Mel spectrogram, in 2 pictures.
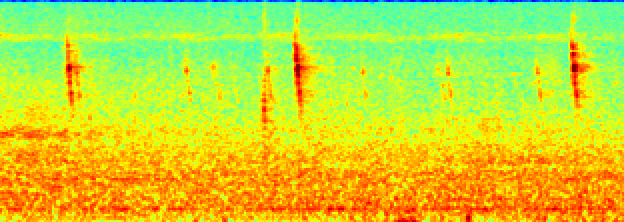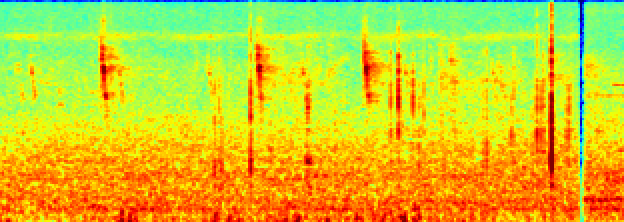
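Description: Small birds chirping, short high calls every second or two over a faint steady outdoor background with a thin high-pitched tone. A sharp click comes near the end.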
